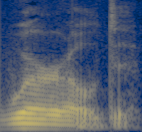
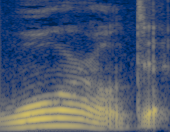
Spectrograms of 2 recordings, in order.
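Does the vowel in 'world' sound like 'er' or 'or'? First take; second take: er; or. First: The vowel sounds like 'er'. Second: The vowel sounds like 'or'. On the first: The speaker calls it right. "要发成像er 端母音er 的声音" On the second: The speaker calls it wrong. "会念成world，把o 发成or 那个声音"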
